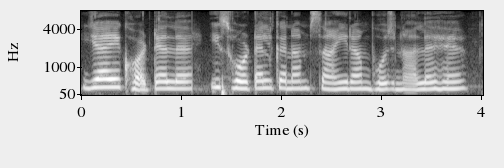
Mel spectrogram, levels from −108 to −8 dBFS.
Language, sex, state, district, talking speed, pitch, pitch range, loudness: Hindi, female, Jharkhand, Deoghar, 180 wpm, 245 Hz, 230-255 Hz, -16 LUFS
